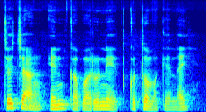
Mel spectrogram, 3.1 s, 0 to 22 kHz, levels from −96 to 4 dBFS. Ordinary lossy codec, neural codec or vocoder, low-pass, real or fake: none; none; none; real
